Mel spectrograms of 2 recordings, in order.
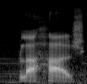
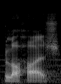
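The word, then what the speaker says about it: Blåhaj: Can you pronounce blahage correctly? It's like blo, right? That like the A with the thing over is like o, sort of. So it's like blahage, blahage, or something like that.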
